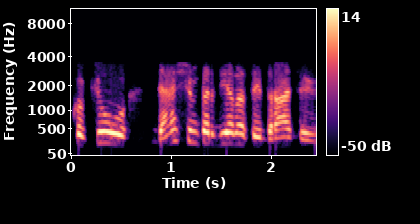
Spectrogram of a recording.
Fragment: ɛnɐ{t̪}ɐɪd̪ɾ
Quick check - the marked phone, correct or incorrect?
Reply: correct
